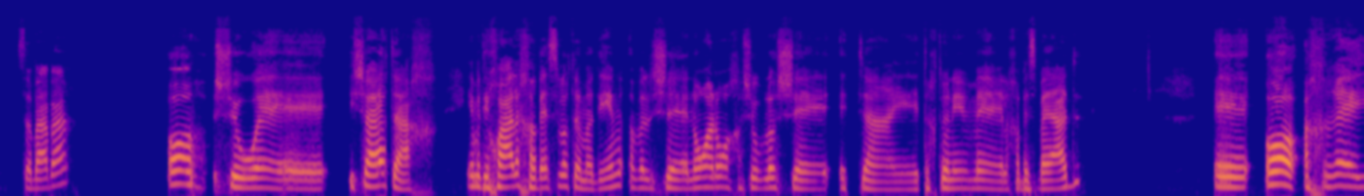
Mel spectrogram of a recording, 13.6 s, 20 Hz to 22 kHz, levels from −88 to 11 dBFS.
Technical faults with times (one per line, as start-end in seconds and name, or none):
1.91-1.95 short concealed packet loss
2.79-2.84 short concealed packet loss
3.72-3.77 short concealed packet loss
5.33-5.37 short concealed packet loss
8.13-8.20 short concealed packet loss
12.31-12.35 short concealed packet loss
